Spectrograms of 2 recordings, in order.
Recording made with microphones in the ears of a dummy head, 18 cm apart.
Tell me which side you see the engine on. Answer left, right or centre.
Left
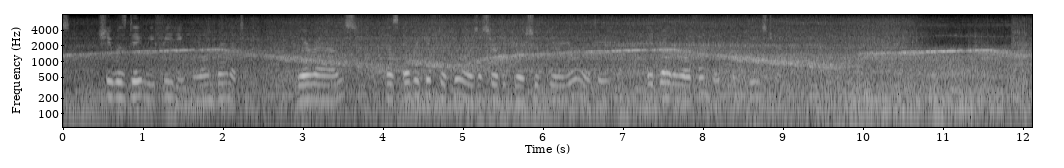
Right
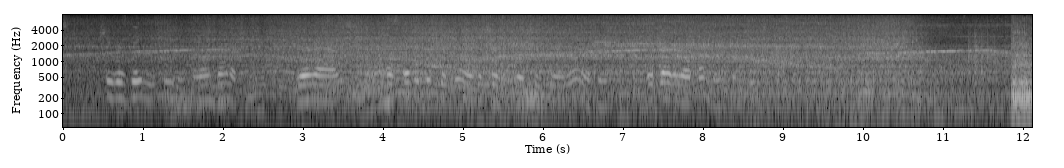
right.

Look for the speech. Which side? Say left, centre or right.
left.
